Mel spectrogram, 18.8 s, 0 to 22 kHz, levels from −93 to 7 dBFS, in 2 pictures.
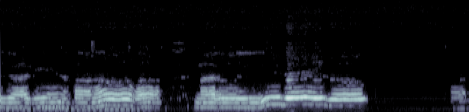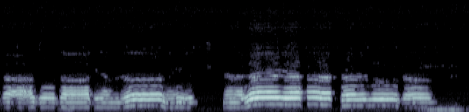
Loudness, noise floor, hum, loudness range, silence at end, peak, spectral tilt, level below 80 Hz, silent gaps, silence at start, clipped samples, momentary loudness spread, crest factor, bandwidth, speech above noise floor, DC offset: -22 LUFS; -80 dBFS; none; 9 LU; 0.3 s; -6 dBFS; -11 dB/octave; -56 dBFS; none; 0 s; under 0.1%; 15 LU; 16 dB; 1.9 kHz; 59 dB; under 0.1%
